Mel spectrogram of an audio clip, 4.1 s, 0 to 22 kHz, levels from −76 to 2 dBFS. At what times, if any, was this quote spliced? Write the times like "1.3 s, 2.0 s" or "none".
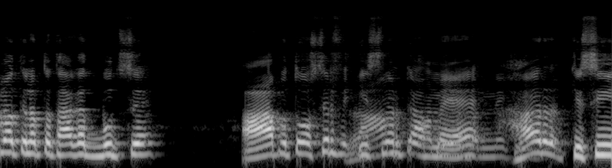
2.7 s

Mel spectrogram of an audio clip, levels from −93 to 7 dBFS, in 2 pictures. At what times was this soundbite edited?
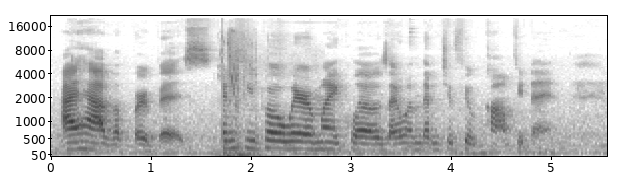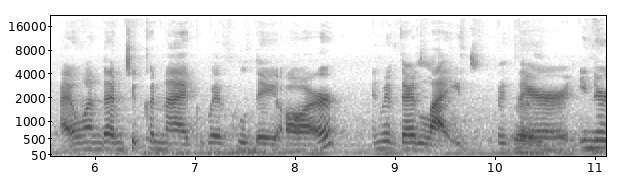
1.7 s

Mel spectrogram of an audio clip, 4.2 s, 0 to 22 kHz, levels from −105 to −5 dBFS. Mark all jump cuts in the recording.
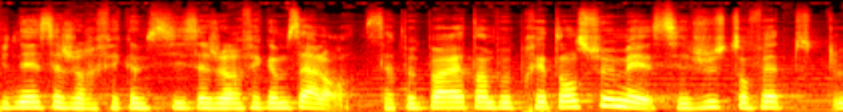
none

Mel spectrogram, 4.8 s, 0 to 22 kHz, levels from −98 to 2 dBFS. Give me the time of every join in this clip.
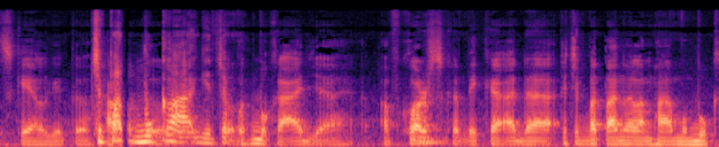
3.8 s

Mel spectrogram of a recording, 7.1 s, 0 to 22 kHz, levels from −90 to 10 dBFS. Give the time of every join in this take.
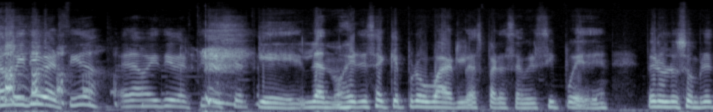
2.5 s

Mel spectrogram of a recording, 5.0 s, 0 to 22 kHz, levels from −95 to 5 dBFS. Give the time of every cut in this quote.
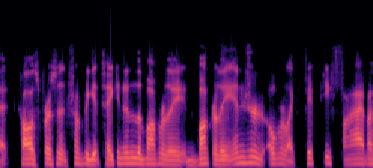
none

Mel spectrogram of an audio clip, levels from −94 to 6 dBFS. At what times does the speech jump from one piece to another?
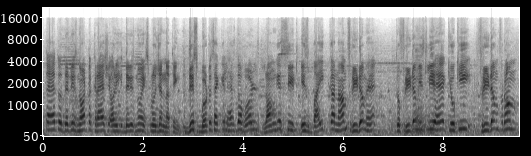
2.8 s, 5.1 s

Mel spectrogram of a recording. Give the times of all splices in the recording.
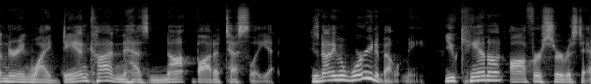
4.3 s

